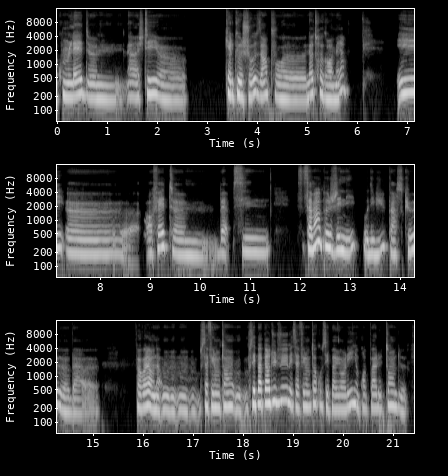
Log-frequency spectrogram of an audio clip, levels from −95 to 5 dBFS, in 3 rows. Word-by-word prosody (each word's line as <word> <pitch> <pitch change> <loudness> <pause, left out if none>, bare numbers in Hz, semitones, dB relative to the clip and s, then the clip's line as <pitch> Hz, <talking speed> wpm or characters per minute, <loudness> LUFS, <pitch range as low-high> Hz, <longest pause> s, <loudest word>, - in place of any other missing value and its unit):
qu'on 210 -2 0
l'aide, 205 +2 +3
hem, 180 -1 -2
à 195 0 -5
acheter, 220 +4 +2
heu, 170 -2 -5 0.8
quelque 215 -3 +5
chose, 200 +3 0
hein, 210 - +1
pour, 190 -5 -3
heu, 165 -1 -2
notre 230 +4 0
grand-mère 175 +5 0 1.1
et 245 +3 +4
heu, 190 -1 -3 0.4
en 190 +1 -5
fait, 255 +6 0
hem, 175 -3 -2 0.2
bah, 190 -1 -4
c'est 205 -1 -3 0.6
ç 255 - -21
ça 235 -3 +6
m'a 280 - +7
un 345 - +5
peu 270 -2 +5
gêné, 220 +4 +1
au 185 - -1
début, 185 +8 -1
parce 185 -3 -6
que, 210 - -6
heu, 210 -7 0
bah 160 +3 -9 0.9
enfin, 205 -3 0
voilà, 220 +2 +4
on 190 - +3
a 180 -2 -1
on 190 - 0
on 175 +1 -4 0.2
on - - -14
ça 220 +3 -1
fait 215 - +1
longtemps 220 +1 +2
on 185 -1 -3
on 200 - -8
s'est 240 +5 +5
pas 250 0 +7
perdu 260 +2 +6
de 265 - +3
vue 295 +1 0
mais 250 - +3
ça 210 -2 -2
fait 200 - -3
longtemps 220 +4 0
qu'on 235 -1 -5
s'est 210 -2 -4
pas 190 0 -3
eu 190 - -2
en 190 0 -2
ligne. 240 +4 +2
On - - -6
prend 200 0 -8
pas 200 +2 -4
le 195 -1 -5
temps 230 -1 0
de 175 -6 -5
195 Hz, 180 wpm, -23 LUFS, 185-225 Hz, 1.1 s, m'a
